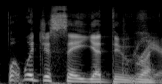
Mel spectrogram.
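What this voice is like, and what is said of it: Put-on Fargo accent. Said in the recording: “You got to say it with like the proper inflection ... The Fargo accent? ... Yeah. The Fargo accent makes it better.”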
